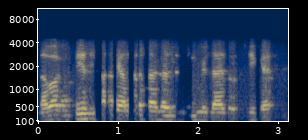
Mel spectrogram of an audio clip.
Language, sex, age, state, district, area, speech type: Urdu, male, 18-30, Bihar, Darbhanga, rural, conversation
